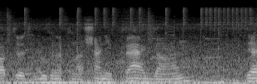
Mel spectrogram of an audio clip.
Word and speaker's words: Bagon: We're gonna go up there to look at our shiny Bagon.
